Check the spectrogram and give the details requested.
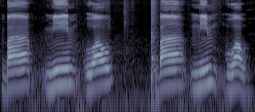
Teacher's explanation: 15 নম্বর মাকরাজ দুই ঠোঁট মাঝখান হইতে উচ্চারিত হয়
